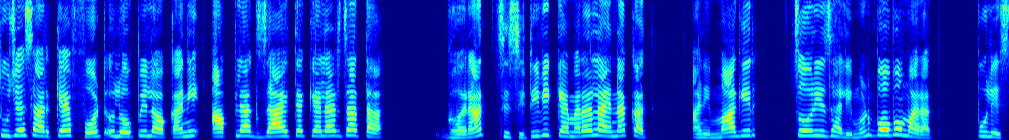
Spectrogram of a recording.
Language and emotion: Goan Konkani, disgusted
